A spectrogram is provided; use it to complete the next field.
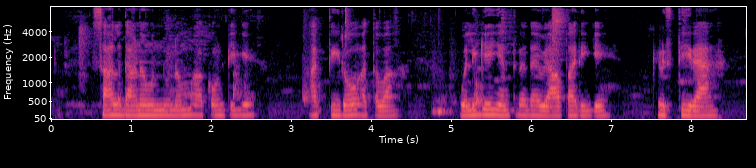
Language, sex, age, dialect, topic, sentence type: Kannada, male, 18-24, Central, banking, question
